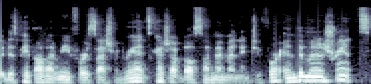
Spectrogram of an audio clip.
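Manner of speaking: rapid-fire, rushed, rattled-off delivery. Reading out payment handles for tips to viewers, speaking very fast. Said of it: "I'm saying that so fast".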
